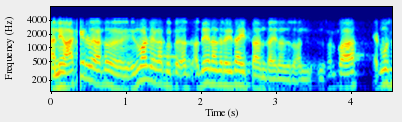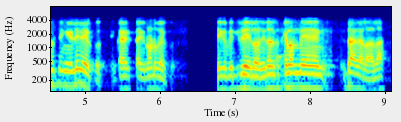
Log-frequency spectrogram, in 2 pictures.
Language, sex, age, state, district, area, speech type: Kannada, male, 45-60, Karnataka, Dakshina Kannada, rural, conversation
